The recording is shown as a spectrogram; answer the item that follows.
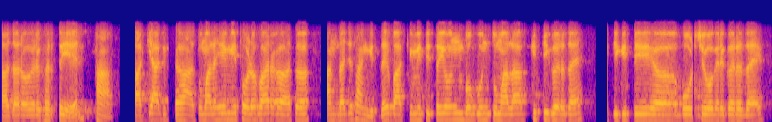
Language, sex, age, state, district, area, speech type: Marathi, male, 18-30, Maharashtra, Ratnagiri, rural, conversation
